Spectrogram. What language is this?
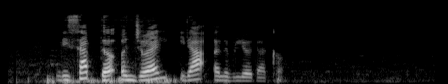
Catalan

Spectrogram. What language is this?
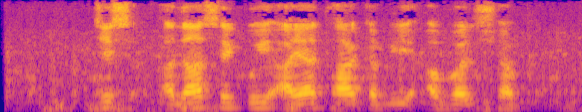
Urdu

